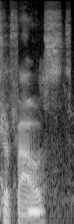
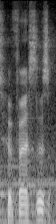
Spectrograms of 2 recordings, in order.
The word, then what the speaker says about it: Hephaestus: I thought it was Hephaust. I thought his name was Hephaust. – Mine is so much worse. – Okay. – What? – I thought it was like Hephaestius.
